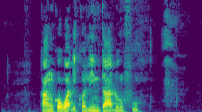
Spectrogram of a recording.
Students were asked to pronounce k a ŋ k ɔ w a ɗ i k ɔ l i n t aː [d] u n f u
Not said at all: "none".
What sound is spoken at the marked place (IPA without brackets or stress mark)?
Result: ɗ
